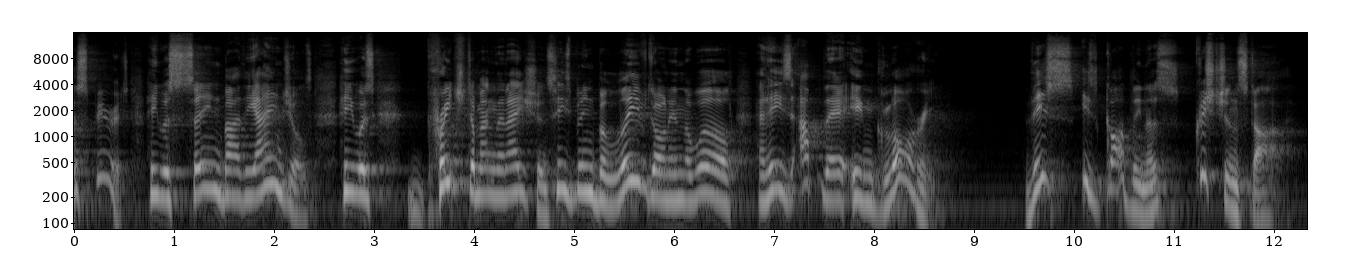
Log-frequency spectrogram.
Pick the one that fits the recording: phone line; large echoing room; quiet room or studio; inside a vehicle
large echoing room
